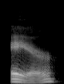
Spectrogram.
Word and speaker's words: heir: stragglers where the H remained silent like honor honest our h o Ur air h e i r and at least in American English the word herb but that's about it otherwise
